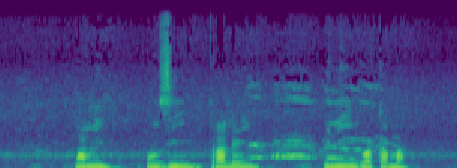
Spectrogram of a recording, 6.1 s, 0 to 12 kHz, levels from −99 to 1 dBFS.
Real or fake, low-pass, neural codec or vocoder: fake; 10.8 kHz; vocoder, 44.1 kHz, 128 mel bands every 256 samples, BigVGAN v2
